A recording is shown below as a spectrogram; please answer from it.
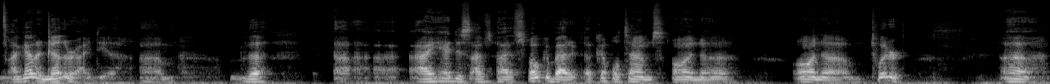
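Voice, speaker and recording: A man from the American South with a Southern accent, giving a casual opinion monologue to viewers in a halting, repetitive, folksy way. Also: mid-range voice, creaky, a little mellow, slightly rough. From Southern United States. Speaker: amateur video commentator.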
